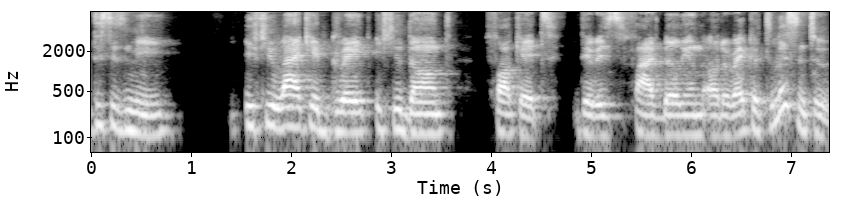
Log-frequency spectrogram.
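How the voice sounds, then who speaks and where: A man with a medium pitch and a dark, mellow tone talks at a fairly slow pace, somewhat breathy. His pitch varies in an ordinary way, and he takes long, frequent pauses. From DR Congo. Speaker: musician and poet. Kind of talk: interview conversation.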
